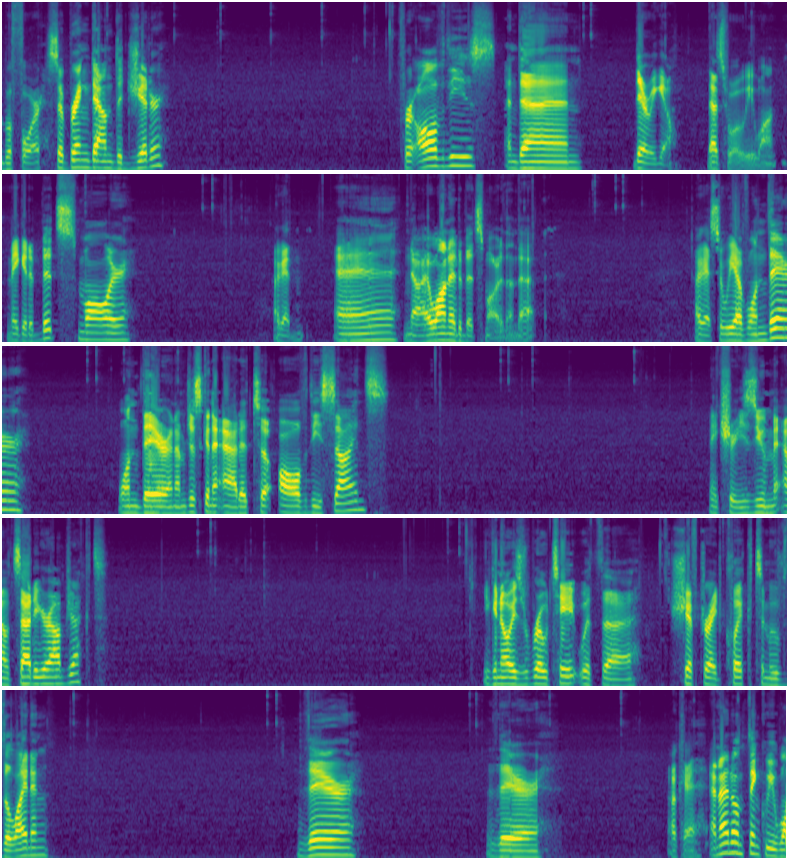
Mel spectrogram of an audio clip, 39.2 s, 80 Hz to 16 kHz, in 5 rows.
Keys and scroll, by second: 6.7 ctrl+z, 12.8 ctrl+z.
